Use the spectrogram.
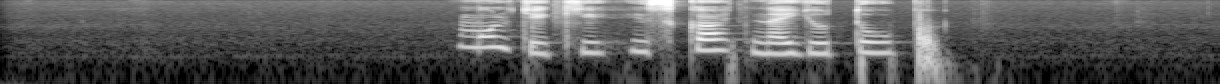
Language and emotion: Russian, sad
